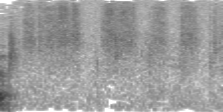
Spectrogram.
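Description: Felt-tip marker scratching on a sheet of paper in a run of short, quick strokes as a small figure is drawn in.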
